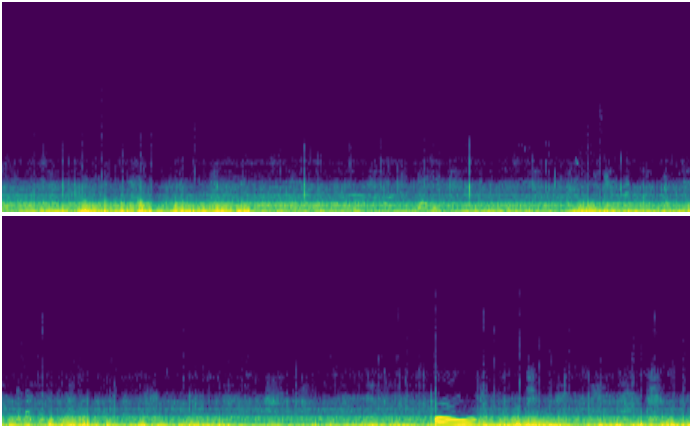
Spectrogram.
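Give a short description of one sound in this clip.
Wind buffets a microphone on a moving bicycle outdoors.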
